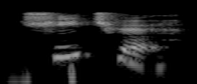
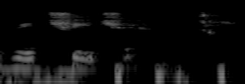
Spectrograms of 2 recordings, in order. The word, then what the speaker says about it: teacher: parar dói muito teacher então para pronunciar a palavra Professor ou professora em inglês corretamente você deve para fazer o som do T colocar as ponta da sua língua atrás dos dentes da frente da boca esse Então seria algo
